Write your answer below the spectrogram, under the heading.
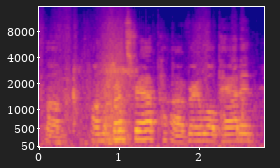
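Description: Loud background noise sits behind the voice. A man speaks with ordinary pitch variation. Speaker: amateur radio hobbyist. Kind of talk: tutorial. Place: garden.

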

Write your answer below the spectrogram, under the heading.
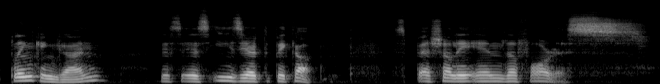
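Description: Someone speaks at a very slow pace against a quiet background. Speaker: hobbyist vlogger. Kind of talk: casual product show-and-tell. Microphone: phone near.

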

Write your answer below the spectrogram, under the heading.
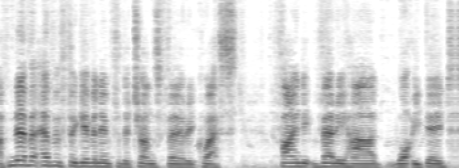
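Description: Moderate pacing from a male speaker. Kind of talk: casual vlog chat. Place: car. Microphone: phone near.

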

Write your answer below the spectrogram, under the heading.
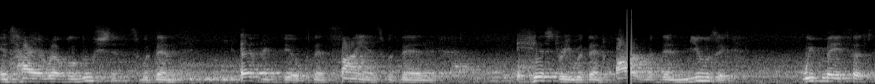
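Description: Audible room echo and noticeable background noise surround this recording. A man talks at a fairly slow pace. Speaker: interviewee. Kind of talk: interview answer.

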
